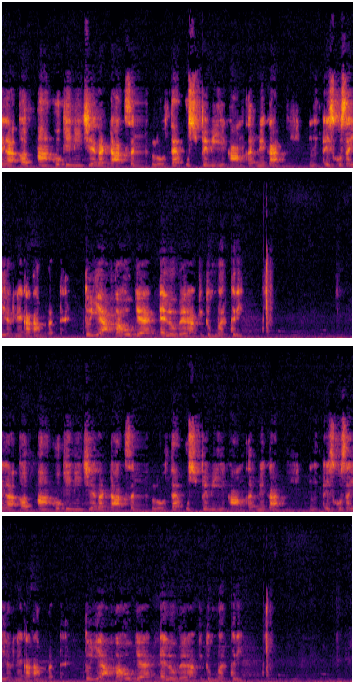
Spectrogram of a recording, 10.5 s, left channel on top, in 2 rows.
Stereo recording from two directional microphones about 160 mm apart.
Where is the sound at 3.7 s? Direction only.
20° left (ahead or behind).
